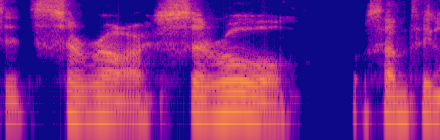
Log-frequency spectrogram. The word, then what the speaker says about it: Sarah: The accent on the last syllable with clear vowels as they are in Spanish."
